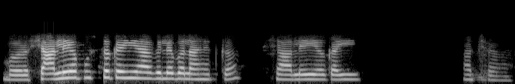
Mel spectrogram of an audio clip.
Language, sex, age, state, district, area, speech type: Marathi, female, 30-45, Maharashtra, Nanded, urban, conversation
